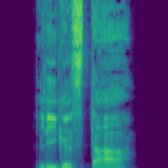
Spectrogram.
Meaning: second-person singular subjunctive I of daliegen
- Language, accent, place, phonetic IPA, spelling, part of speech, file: German, Germany, Berlin, [ˌliːɡəst ˈdaː], liegest da, verb, De-liegest da.ogg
